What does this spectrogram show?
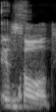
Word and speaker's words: Isolde: Oh, Isolde.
